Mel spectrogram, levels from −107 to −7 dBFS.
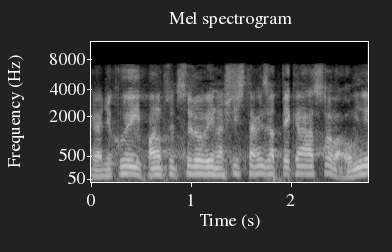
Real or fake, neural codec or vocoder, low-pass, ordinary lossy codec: fake; codec, 16 kHz, 4 kbps, FreqCodec, smaller model; 7.2 kHz; MP3, 64 kbps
